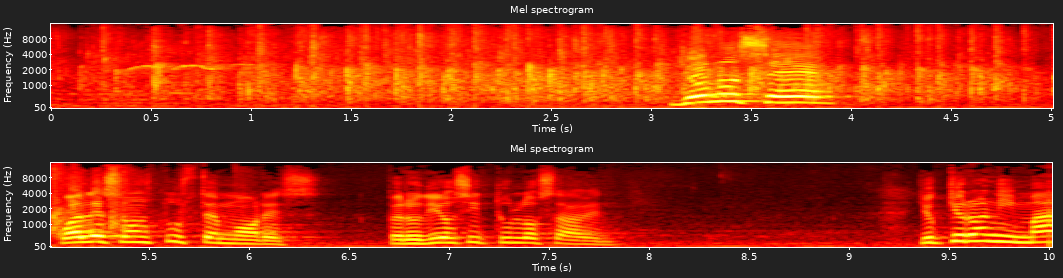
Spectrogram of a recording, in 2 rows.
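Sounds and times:
congregation applauding during a church sermon: 0:00.0 - 0:05.6
speech: 0:03.1 - 0:04.0, 0:05.1 - 0:08.0, 0:09.4 - 0:10.0.

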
